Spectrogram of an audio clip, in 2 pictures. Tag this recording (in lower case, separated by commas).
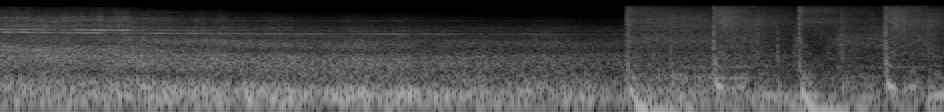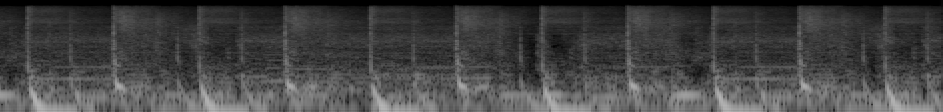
aircraft engine, music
